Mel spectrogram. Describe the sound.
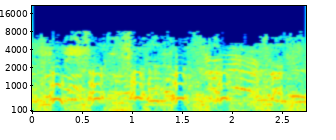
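A police service dog barks and yelps repeatedly, loud, as riot police detain people at a rally of Alexei Navalny supporters and take them to police vans, over a dense background of crowd noise and overlapping voices.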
